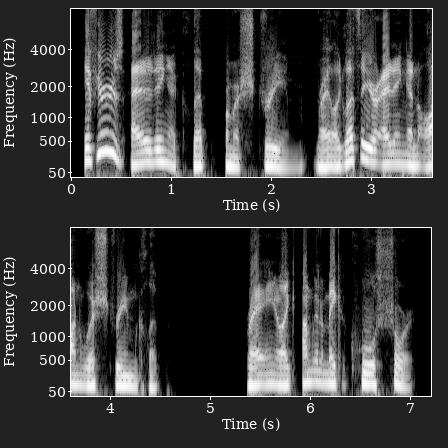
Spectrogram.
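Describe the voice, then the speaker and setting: Chatty streamer man, dry close mic. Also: dry recording. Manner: upbeat, chatty, checks in with chat often; relaxed lower voice after a viewer redeem. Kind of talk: casual livestream chat explaining rules.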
